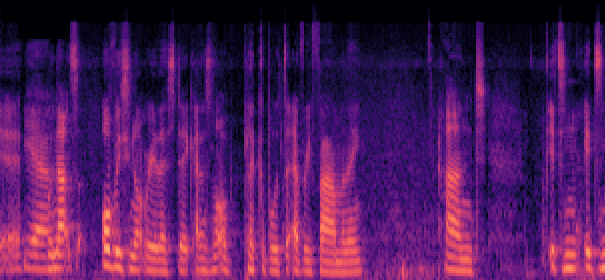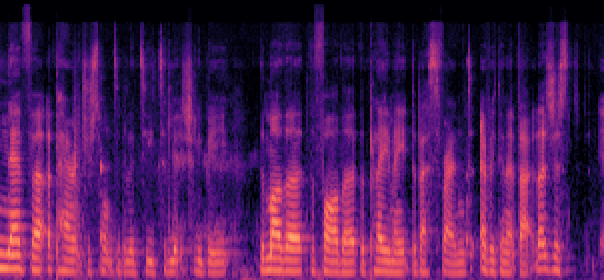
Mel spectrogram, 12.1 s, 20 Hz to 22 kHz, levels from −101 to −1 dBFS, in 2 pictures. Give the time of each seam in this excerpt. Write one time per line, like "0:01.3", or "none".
none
